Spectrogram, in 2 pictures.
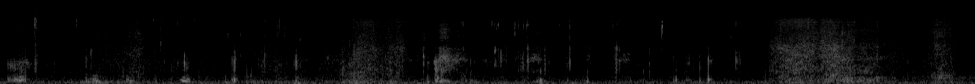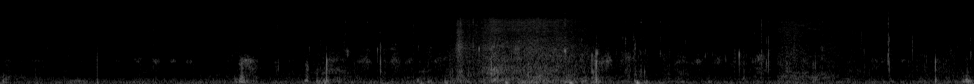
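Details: Shih Tzu named Mikki chewing a no-hide bully stick, giving irregular wet clicks and crunches at about two per second, with a few louder rustling bursts between bites.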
